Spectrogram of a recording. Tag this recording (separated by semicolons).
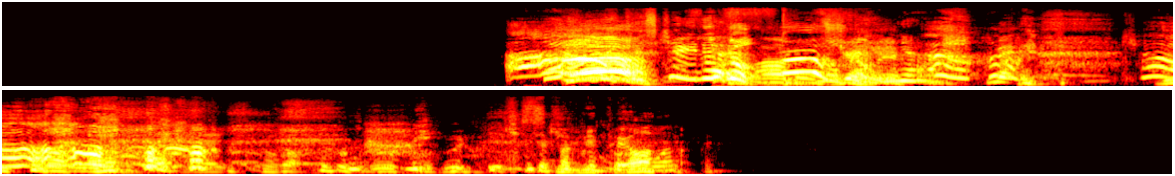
spot; vocal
